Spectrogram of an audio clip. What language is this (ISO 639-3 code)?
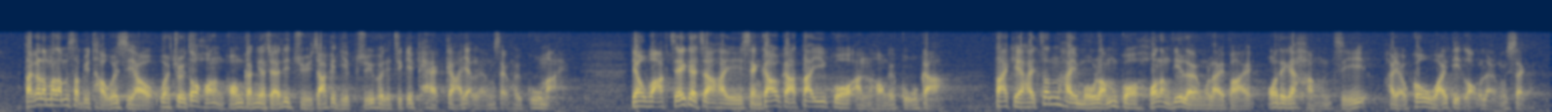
yue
